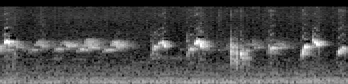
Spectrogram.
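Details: A sooty-headed bulbul sings a gacor lure song meant to make mute bulbuls reply. It is made of soft, slurred whistled notes spaced irregularly, with a louder chattering burst midway and rising notes near the end.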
